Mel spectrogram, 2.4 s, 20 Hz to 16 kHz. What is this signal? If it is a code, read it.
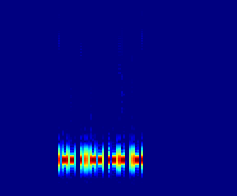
Morse code, heard as a keyed tone, about 68 wpm, 700 Hz. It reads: W3WR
